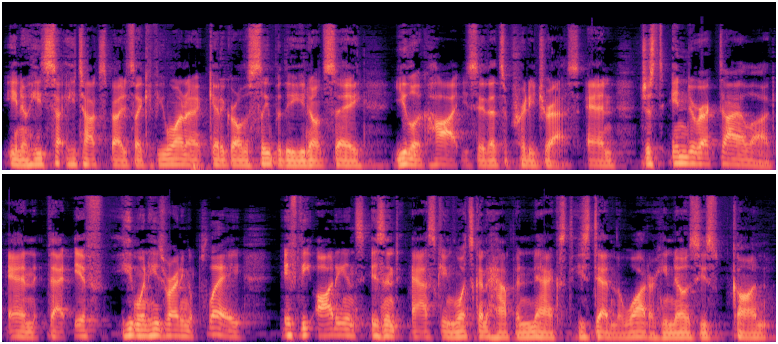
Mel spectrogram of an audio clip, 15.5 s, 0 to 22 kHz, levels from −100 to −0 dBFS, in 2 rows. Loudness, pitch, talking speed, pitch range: -21 LUFS, 90 Hz, 245 wpm, 80-100 Hz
